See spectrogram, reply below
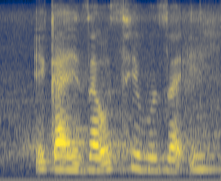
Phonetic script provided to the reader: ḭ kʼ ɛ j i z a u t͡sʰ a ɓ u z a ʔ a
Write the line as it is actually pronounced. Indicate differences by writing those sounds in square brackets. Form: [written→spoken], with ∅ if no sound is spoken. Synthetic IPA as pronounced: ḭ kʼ [ɛ→a] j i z a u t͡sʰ [a→i] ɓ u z a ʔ [a→i]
